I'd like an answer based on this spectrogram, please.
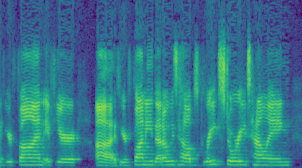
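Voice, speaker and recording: The speaker is a woman. Her pitch is fairly high. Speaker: radio host. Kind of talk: interview. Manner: fast.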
